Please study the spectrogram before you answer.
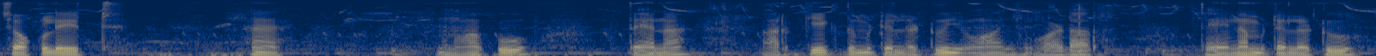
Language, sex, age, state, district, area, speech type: Santali, male, 18-30, West Bengal, Uttar Dinajpur, rural, spontaneous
